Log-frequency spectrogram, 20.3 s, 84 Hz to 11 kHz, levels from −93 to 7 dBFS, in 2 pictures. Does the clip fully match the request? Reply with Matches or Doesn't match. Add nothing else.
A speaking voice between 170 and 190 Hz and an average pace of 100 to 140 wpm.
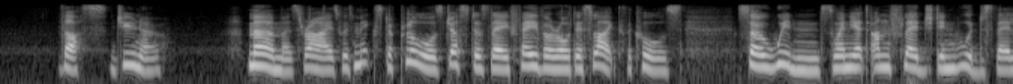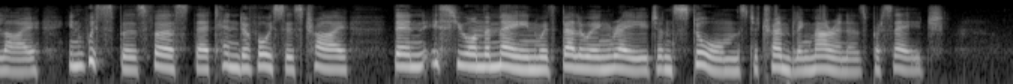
Doesn't match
